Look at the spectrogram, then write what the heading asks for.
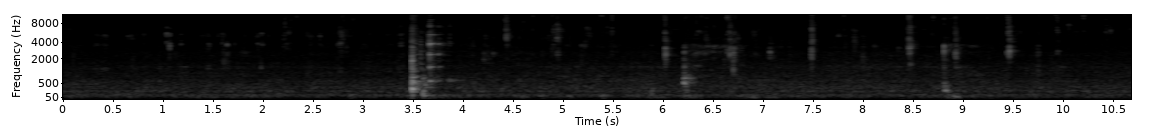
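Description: Faint chewing of soft, water-soaked ramen noodles: scattered wet mouth clicks and smacks, the loudest cluster about three and a half seconds in.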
